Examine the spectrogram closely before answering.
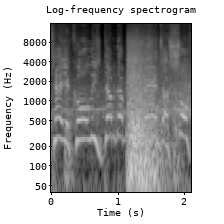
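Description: A body slams onto a wrestling mat with a heavy thud.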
